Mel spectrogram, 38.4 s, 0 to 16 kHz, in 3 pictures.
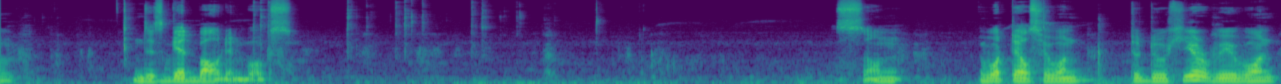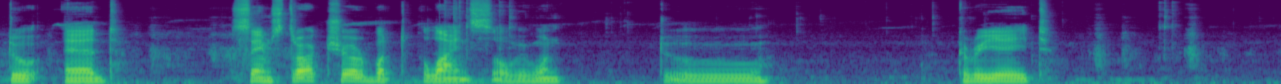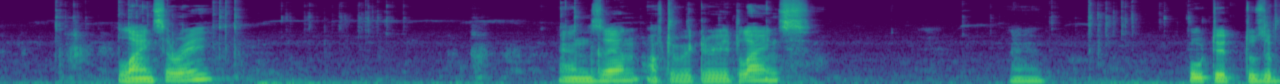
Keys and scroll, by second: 3.5 super+c, 4.1 super+v, 5.0 super+x, 18.7 Tab, 22.9 shift+Return, 26.2 super+c, 26.9 super+v, 28.8 l, 29.2 n, 32.3 Return, 33.3 Return, 36.2-37.4 typing, 37.9 Down, 38.2 Return.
